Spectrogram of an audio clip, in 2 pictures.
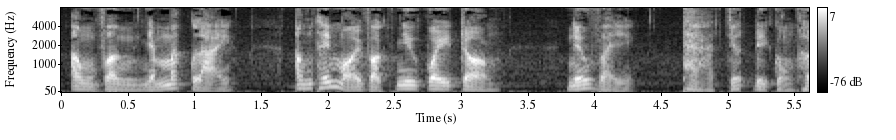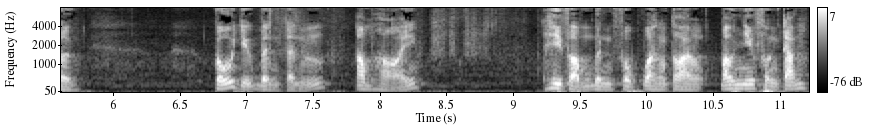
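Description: A man narrating a novel in an even storytelling delivery. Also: on the low side. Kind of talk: audiobook novel reading.

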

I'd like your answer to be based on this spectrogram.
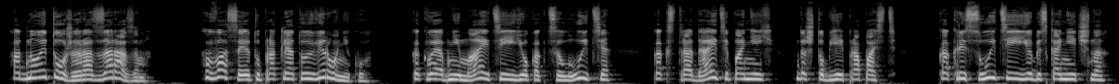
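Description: Woman doing an enraged young heroine, high and loud, shrill outbursts, dry audiobook read. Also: expressive, normal speed, dry recording. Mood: furious.

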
